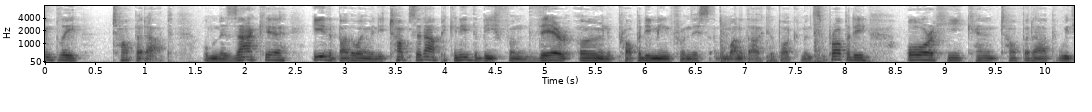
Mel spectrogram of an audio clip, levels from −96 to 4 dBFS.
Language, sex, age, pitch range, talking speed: English, male, 40-59, 105-125 Hz, 220 wpm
